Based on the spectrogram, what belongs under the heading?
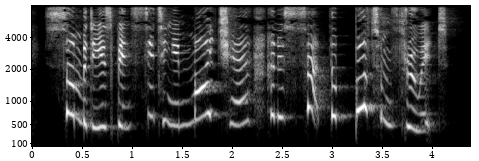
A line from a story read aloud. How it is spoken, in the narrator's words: said the little wee bear in his little wee voice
